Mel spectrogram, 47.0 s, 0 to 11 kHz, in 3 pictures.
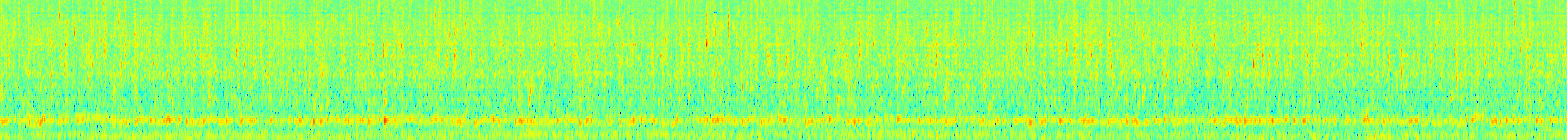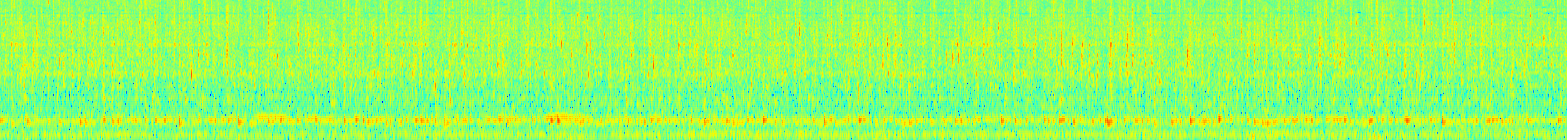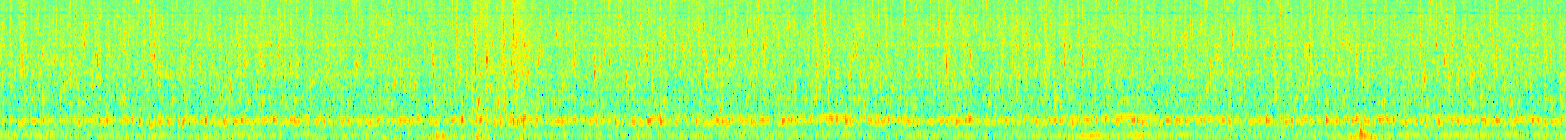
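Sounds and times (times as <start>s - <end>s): water trickling into pond: 0.0s - 47.0s.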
